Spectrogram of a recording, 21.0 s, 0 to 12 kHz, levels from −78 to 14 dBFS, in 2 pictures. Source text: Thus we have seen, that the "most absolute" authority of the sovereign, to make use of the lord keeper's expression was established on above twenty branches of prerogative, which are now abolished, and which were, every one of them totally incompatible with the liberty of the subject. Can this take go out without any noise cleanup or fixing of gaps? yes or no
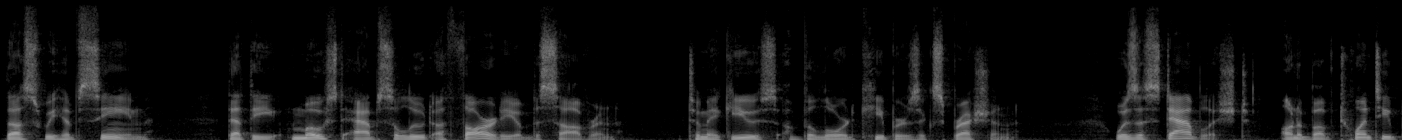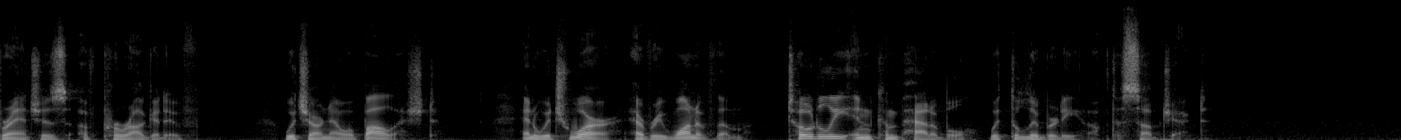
yes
